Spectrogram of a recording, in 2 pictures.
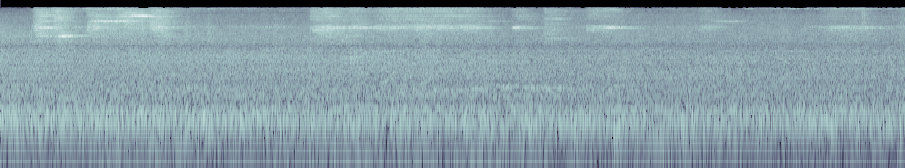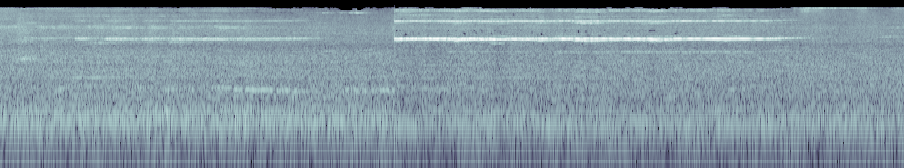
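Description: Train wheels squealing on the rails as a train moves through the station, over a steady rolling rumble. About sixteen seconds in, a loud, high-pitched squeal sets in and holds for some five seconds before dropping away.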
